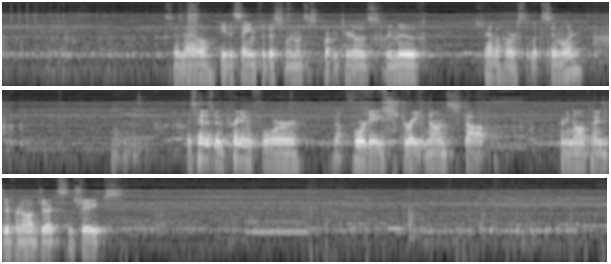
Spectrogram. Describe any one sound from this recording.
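A printer's motors whir and hum softly.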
